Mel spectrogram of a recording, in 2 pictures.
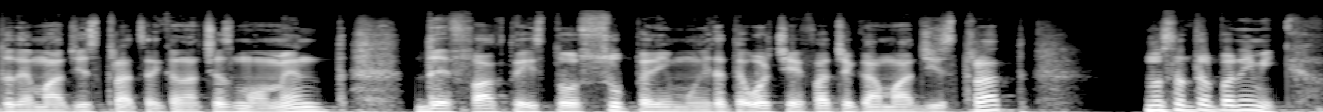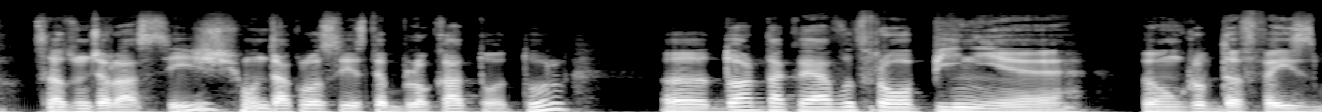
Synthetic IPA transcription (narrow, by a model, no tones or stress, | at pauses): əd̪e̞mad͡ʒist̪ɾa̰t̪sʲad̪ikəɨnat͡ʃe̞st̪mo̞me̞nt̪d̪e̞fap̚t̪eɡzist̪əo̞supe̞ɾimunit̪at̪e̞o̞rʲt͡ʃeajfat͡ʃe̞kamad͡ʒist̪ɾat̪ | nusent̪ɨlmp̬ənimiksəat̪unt͡ʃalasḭʒṵnd̪eako̞losəje̞st̪e̞blo̞kat̪ːo̞t̪ul | d̪oard̪akəajavut̪fɾoːpinije̞pe̞uŋɡɾup̚d̪əfejs̬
